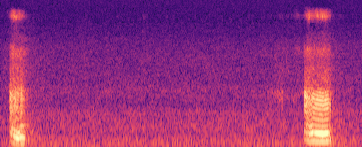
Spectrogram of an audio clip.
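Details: Sleeping Chihuahua that always snores like a pig: two short, nasal snorts about five seconds apart, each a brief buzzy rasp, with near silence between.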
